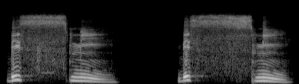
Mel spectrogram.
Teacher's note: ketika sudah ditekan Maka langsung kamu oper ke huruf m-ya Bismi jadi tidak ada jeda sama sekali tidak seperti ini ya bis Mi bis putus Mi tidak boleh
